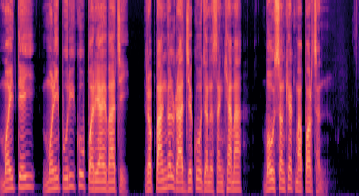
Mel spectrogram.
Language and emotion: Nepali, neutral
